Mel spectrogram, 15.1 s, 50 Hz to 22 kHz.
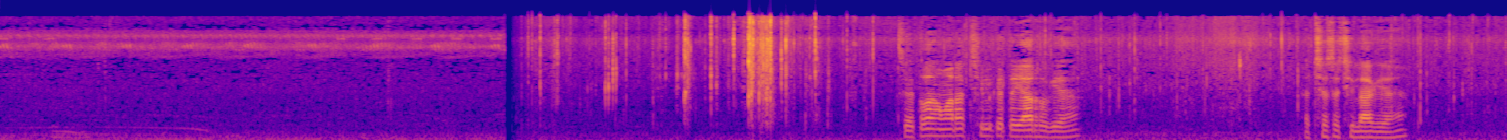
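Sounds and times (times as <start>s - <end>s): crickets chirping: 0.0s - 6.3s
shells clicking and crackling: 5.2s - 9.0s, 9.7s - 13.1s.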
